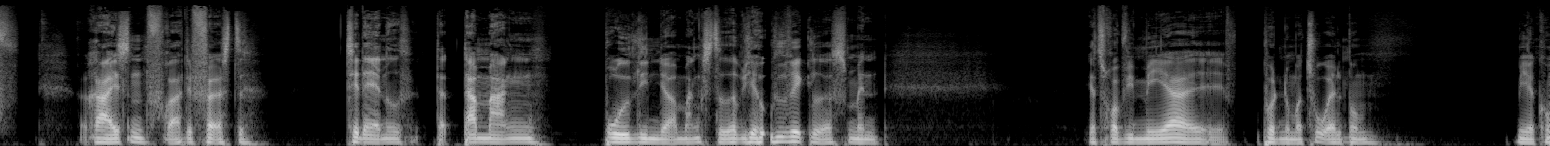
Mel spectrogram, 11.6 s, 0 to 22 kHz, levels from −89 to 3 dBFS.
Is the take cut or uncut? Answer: uncut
